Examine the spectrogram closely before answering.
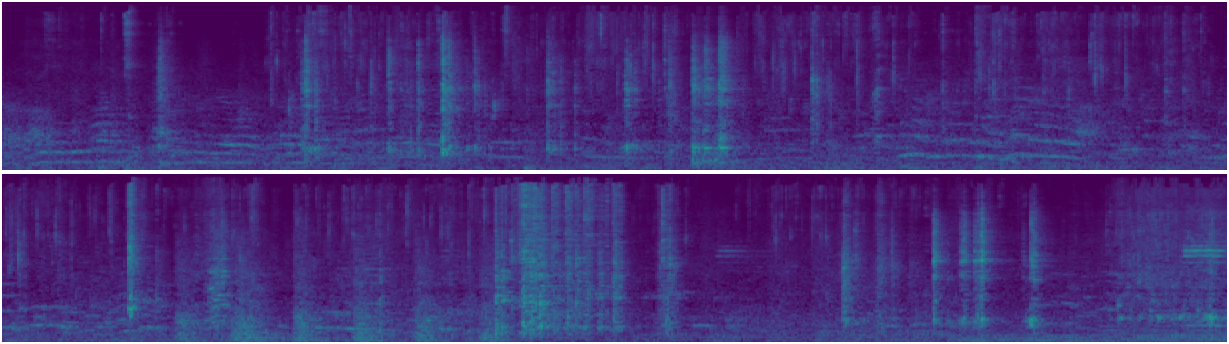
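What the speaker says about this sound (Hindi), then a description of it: "वही मोटर में अच्छे से जितने भी बर्तन हैं सबको धो लेंगे" Puja utensils being washed under running water from a motor-driven tap, with a steady splashing flow and clinks of vessels throughout, while someone speaks over it.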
